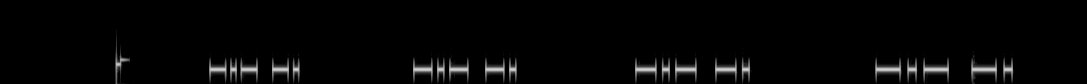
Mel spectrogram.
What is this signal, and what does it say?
Morse code, heard as a keyed tone, about 19 wpm, 700 Hz. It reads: KN KN KN KN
